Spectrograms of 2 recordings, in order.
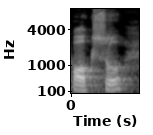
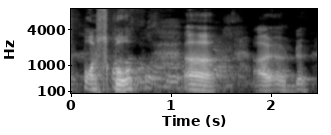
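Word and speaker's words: POCSO: policy are you aware of poxo which is constantly mispronounced as Poco uh do you have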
